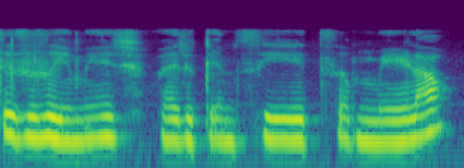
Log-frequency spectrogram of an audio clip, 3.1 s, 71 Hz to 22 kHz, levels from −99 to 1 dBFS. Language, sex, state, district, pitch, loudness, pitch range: English, female, Karnataka, Bangalore, 195 Hz, -16 LUFS, 185-205 Hz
